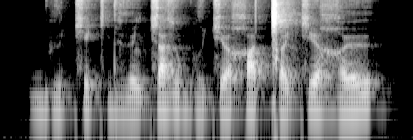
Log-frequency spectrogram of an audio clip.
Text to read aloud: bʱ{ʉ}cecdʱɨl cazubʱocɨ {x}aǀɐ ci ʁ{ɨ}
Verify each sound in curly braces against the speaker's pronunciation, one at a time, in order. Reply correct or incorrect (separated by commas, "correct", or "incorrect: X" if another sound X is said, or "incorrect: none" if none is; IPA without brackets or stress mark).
correct, incorrect: χ, correct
